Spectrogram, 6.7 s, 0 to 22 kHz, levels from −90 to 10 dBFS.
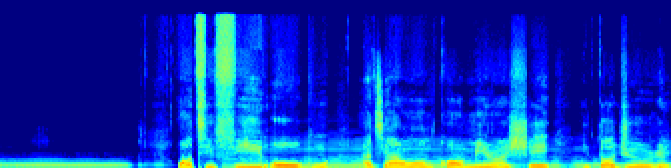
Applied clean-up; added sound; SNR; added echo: neural mask model RNNoise.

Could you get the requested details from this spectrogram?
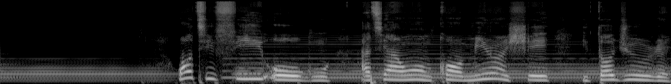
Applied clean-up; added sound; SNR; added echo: none; Wind instrument, woodwind instrument + Wind instrument, woodwind instrument; 14 dB; none.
